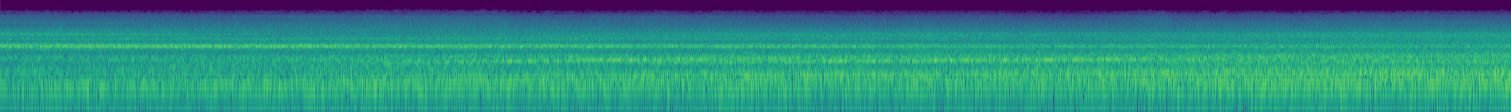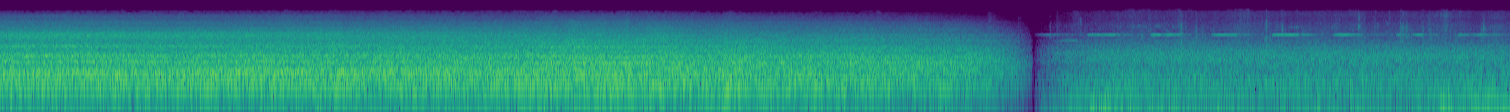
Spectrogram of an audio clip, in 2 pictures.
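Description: Electric train pulling out of an underground station: rail and running noise with a motor whine that slowly rises in pitch as it gathers speed, then fades as it leaves. After a sudden cut near the end, a vehicle's reversing alarm beeps steadily, about twice a second, over distant traffic.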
